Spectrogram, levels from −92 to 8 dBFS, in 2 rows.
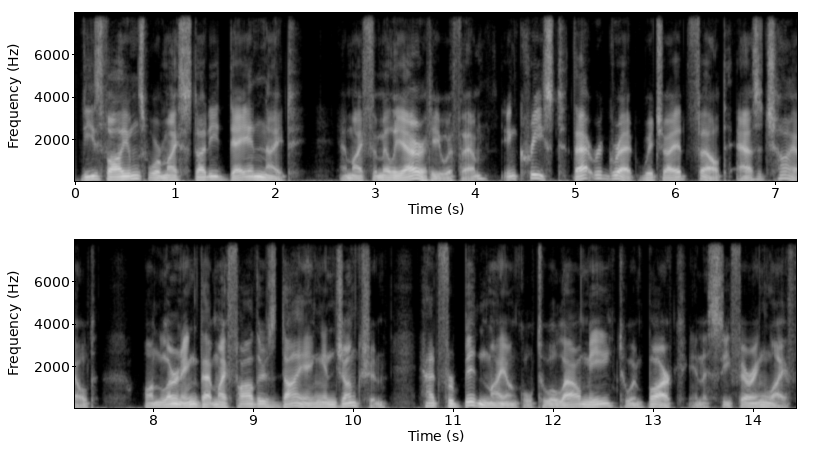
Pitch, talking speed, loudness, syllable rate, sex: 105 Hz, 180 wpm, -18 LUFS, 5.2 syllables/s, male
